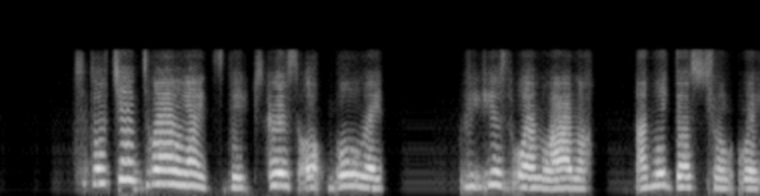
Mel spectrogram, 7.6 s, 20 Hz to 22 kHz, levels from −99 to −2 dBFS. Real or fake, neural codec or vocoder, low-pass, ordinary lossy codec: fake; codec, 16 kHz, 0.5 kbps, FreqCodec, smaller model; none; none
